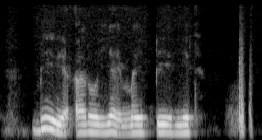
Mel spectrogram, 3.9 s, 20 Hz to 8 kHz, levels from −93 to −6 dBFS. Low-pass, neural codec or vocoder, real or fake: 7.2 kHz; none; real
